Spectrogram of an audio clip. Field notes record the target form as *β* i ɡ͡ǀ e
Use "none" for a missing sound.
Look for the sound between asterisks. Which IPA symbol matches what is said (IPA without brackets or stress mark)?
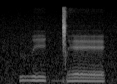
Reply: β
